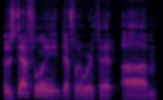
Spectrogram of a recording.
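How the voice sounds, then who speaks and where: A young man hosting a casual chat, sick and raspy, relaxed and full of fillers, trailing off quietly. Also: mid-range voice, rapid-fire. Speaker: podcast host.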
